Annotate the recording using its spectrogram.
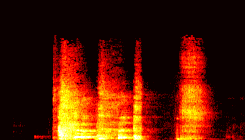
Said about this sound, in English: Oh, hold on one second. I'm gonna sneeze. Oh, Jesus.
